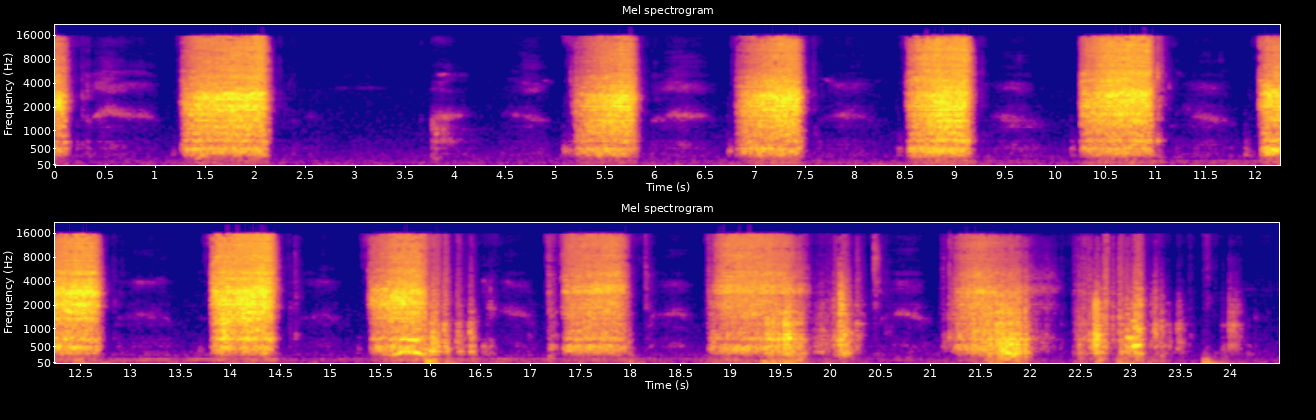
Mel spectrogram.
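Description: Breath pushed in strong, hissing puffs into a long Indian balloon, about a dozen separate blows of one to two seconds each with short silent gaps between them, close and loud.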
